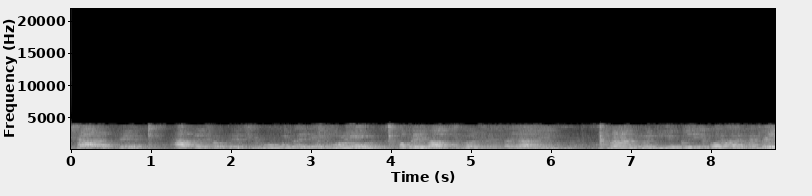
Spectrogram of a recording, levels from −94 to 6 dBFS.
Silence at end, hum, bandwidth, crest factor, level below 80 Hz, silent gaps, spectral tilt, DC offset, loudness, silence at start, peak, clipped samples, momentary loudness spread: 0 s; none; 4.1 kHz; 18 dB; -62 dBFS; none; -10 dB/octave; under 0.1%; -28 LUFS; 0 s; -10 dBFS; under 0.1%; 9 LU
